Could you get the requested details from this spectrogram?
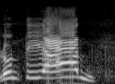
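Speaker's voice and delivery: high-pitched shout.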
